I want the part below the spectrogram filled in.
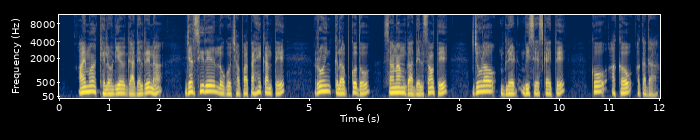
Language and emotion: Santali, neutral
